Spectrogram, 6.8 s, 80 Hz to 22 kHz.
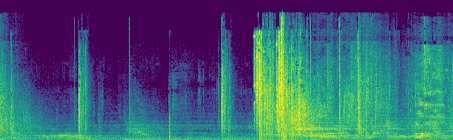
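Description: Gunfire in Red Dead Redemption 2 sounds as a dense barrage, with sharp cracks and booming blasts layered over a rumbling, chaotic fight and a few louder shots standing out.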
